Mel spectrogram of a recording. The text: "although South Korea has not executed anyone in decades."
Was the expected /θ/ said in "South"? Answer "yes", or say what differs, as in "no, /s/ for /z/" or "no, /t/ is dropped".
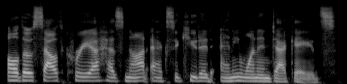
yes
